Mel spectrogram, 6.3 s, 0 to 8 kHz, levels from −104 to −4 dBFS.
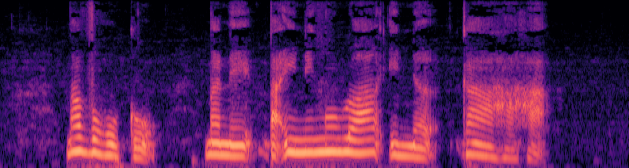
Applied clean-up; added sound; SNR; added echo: none; none; none; none.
